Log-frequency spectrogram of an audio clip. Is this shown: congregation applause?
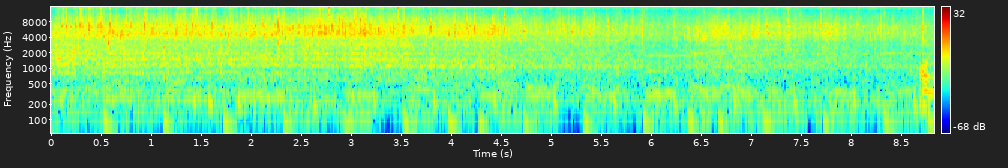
no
